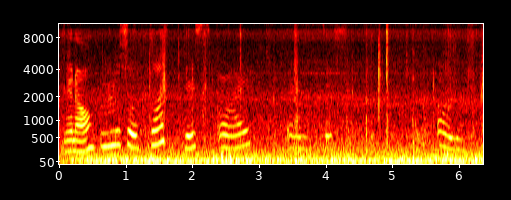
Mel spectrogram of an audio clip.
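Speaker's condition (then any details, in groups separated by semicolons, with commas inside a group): No condition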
